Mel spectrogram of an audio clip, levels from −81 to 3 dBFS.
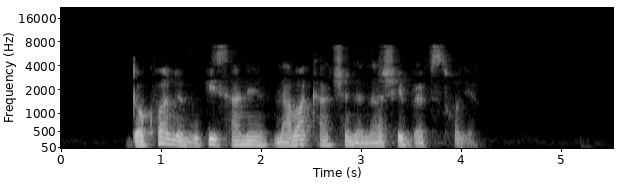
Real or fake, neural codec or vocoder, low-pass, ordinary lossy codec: real; none; 7.2 kHz; AAC, 32 kbps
